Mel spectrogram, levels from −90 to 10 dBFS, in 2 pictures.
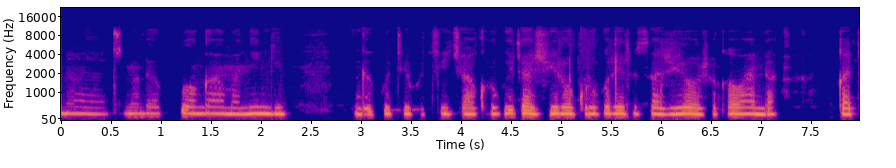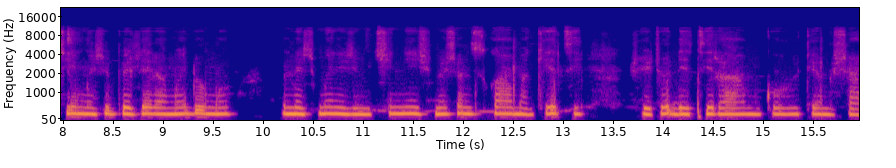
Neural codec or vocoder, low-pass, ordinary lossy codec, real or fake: none; 10.8 kHz; Opus, 24 kbps; real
